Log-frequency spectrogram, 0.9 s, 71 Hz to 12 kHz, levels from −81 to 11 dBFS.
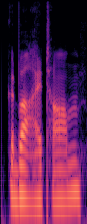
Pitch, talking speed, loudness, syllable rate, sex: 125 Hz, 205 wpm, -18 LUFS, 4.1 syllables/s, male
